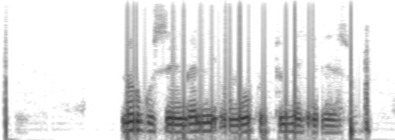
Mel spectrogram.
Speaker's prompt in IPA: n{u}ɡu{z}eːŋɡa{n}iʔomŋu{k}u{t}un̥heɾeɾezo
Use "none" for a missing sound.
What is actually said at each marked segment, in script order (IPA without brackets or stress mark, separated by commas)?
o, s, n, k, t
